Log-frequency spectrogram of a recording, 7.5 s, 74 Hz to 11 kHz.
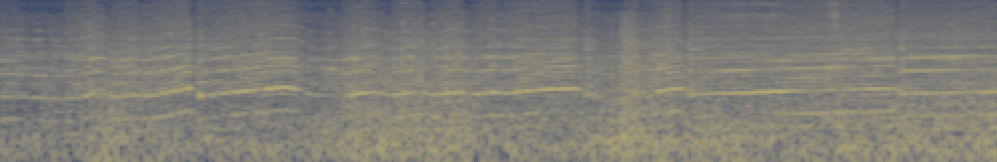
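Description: A 1990s-style F1 race car in Gran Turismo 7 revs hard and steadily, its high engine whine rising and dipping through gear changes at a continuous, loud level.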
